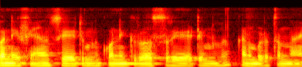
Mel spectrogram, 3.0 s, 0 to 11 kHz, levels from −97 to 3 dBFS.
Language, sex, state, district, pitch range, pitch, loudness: Telugu, male, Andhra Pradesh, Sri Satya Sai, 95-100 Hz, 95 Hz, -23 LUFS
